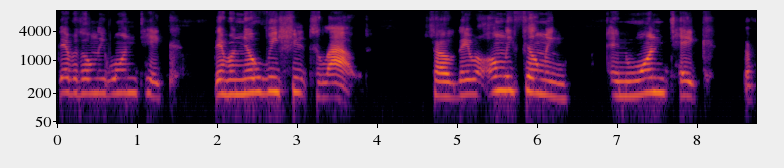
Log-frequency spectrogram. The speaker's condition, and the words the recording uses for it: Cerebral palsy. And it just affects my arms, my talking.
